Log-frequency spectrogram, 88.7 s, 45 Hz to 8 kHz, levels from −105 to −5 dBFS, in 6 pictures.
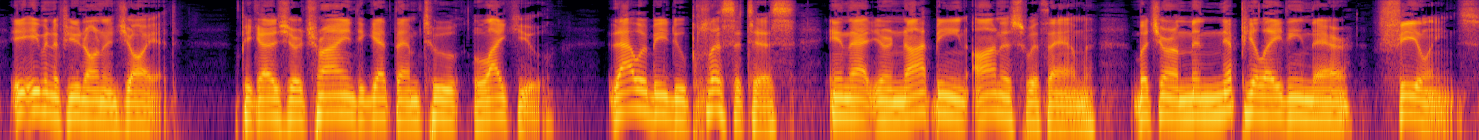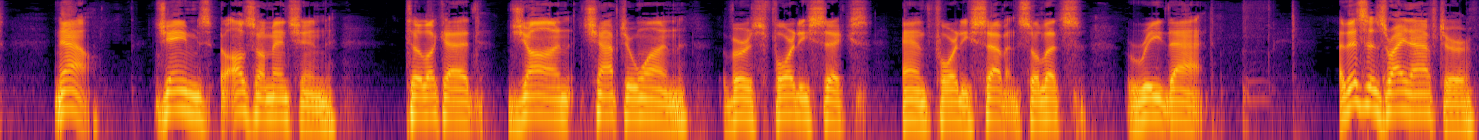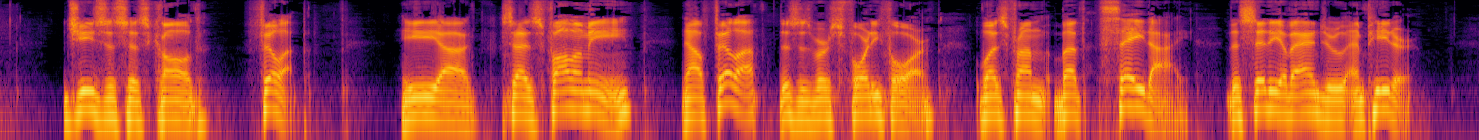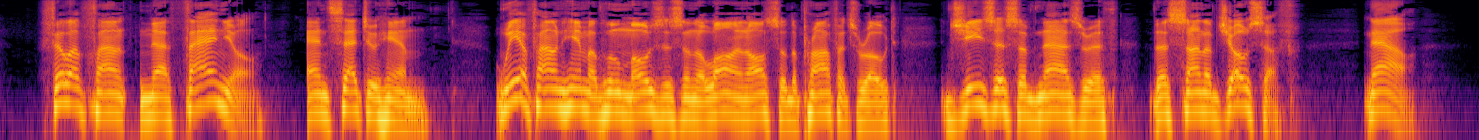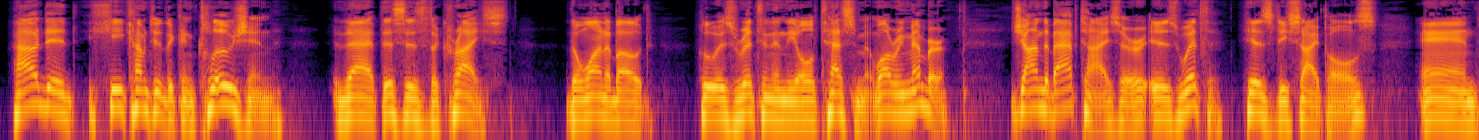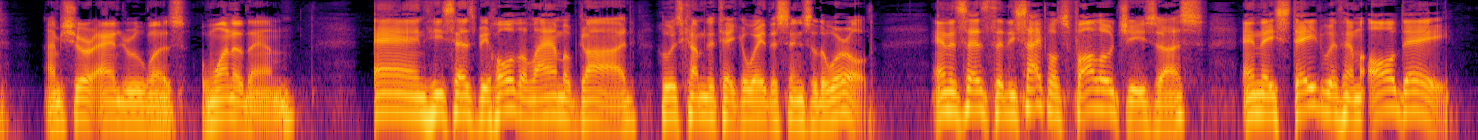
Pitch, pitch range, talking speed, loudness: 105 Hz, 95-120 Hz, 120 wpm, -22 LUFS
